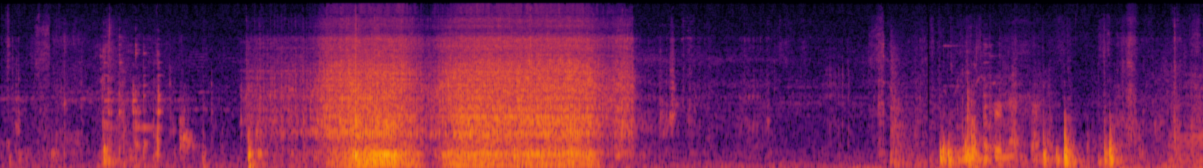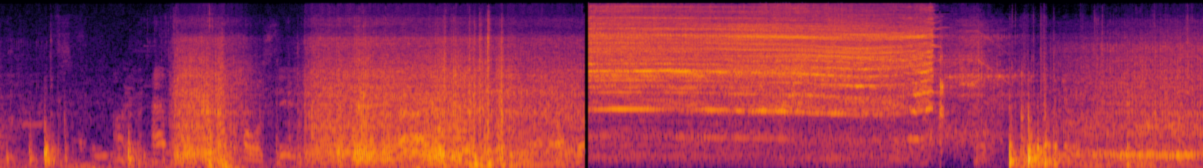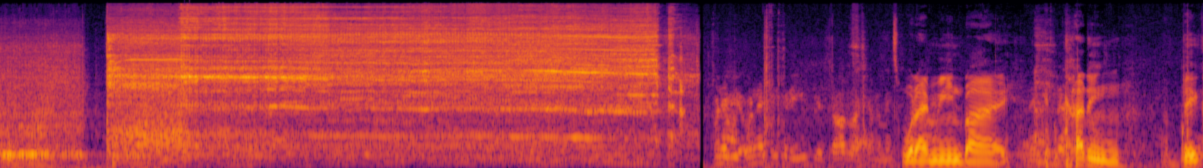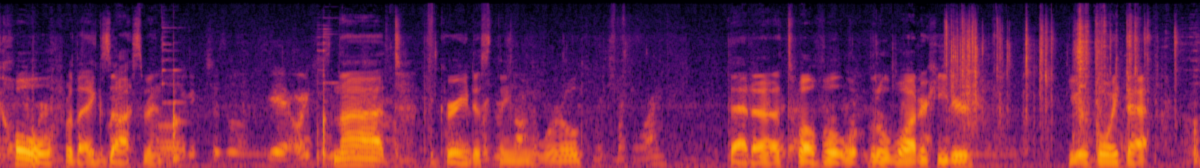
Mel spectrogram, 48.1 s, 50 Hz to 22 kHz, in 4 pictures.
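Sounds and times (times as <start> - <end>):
power tool motor running: 2.4 - 6.4, 13.6 - 31.1
knocks and clatter: 8.8 - 17.8.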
